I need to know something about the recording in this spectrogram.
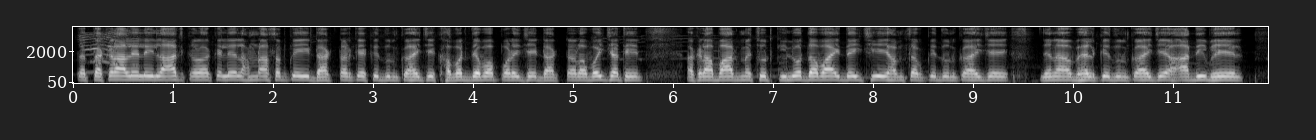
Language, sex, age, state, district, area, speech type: Maithili, male, 60+, Bihar, Muzaffarpur, urban, spontaneous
